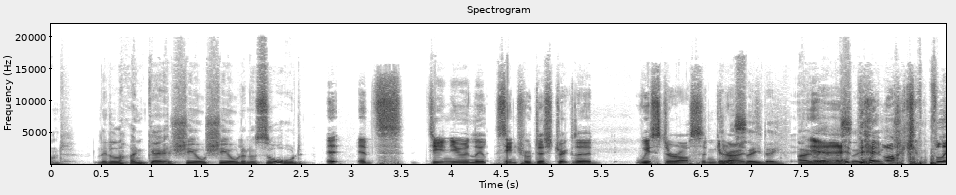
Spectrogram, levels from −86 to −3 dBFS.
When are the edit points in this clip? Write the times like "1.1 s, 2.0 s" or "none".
1.2 s, 1.5 s, 2.6 s, 4.3 s, 5.2 s, 6.7 s, 7.4 s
